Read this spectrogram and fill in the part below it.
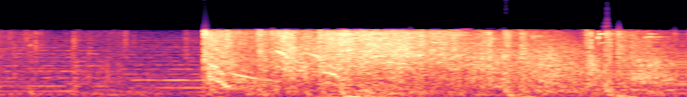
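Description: A rifle shot cracks loudly and rings out.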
